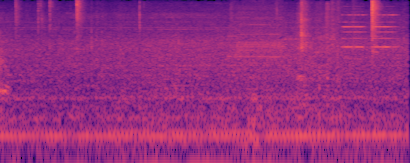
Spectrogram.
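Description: Street noise dominated by a steady low hum like a running vehicle engine, with a short high-pitched beep about three and a half seconds in.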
